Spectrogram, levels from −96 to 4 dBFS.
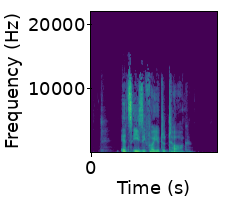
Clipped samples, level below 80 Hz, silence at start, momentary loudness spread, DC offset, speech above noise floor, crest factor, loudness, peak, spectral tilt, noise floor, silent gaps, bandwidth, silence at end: under 0.1%; -52 dBFS; 0.6 s; 14 LU; under 0.1%; 55 dB; 24 dB; -28 LUFS; -8 dBFS; -3.5 dB/octave; -85 dBFS; none; 14 kHz; 0.7 s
